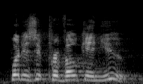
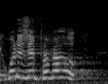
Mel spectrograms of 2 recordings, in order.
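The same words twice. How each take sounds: First: Said in the usual way. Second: Pitched up high on What, falling to provoke; lifted rhetorical question. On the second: Real, not acted. Preacher repeating the question to the congregation, much higher on What. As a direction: ask it again, much higher, to drive it home.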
